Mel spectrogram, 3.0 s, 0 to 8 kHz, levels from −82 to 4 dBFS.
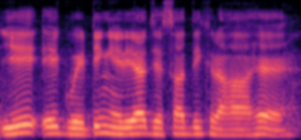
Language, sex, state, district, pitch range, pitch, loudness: Hindi, male, Arunachal Pradesh, Lower Dibang Valley, 130-145 Hz, 135 Hz, -16 LUFS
